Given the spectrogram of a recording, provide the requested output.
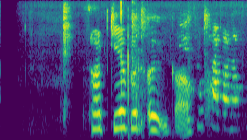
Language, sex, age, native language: Icelandic, female, 8, German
